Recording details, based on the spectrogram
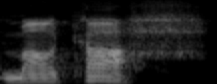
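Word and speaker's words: מלכה: So the word really means her king, melech shalach, and you pronounce it malkah. And note that I aspirated that final syllable.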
